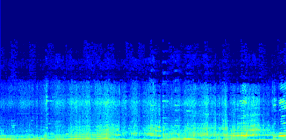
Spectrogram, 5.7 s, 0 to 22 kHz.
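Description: A Nissan Z33 is driven hard on a race course with a recently repaired clutch, its engine revving loudly as its tires squeal in long drawn-out skids.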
